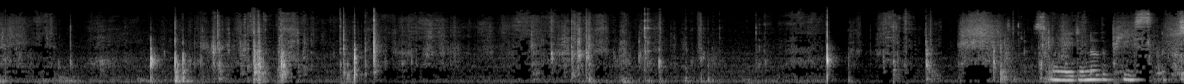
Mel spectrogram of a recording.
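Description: Paper rustles and slides as sheets are handled.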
